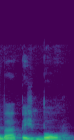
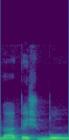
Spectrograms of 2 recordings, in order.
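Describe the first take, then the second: First: बा पेश बो ending in "o"; Persian pronunciation. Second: बा पेश बू ending in "oo"; Arabic pronunciation. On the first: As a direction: say the last बो as boh. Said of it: "मगर फ़ारसी में होता है". (बा पेश बो, "ओ" की आवाज़) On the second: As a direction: say the last बू as boo. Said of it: "Arabic में पढ़ते हैं". (बा पेश बू, "ऊ" की आवाज़) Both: Shown as a demonstration.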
